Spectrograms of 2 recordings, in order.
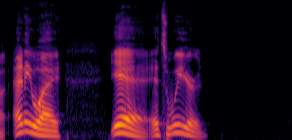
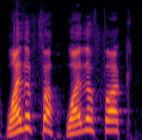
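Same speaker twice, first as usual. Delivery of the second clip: raised-pitch entitled demand, mock outrage; Karen-y complaining; 3 semitones higher than usual. Karen demanding the men in reflective vests, Karen-y complaining. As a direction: play an indignant Karen demanding answers. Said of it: "I was getting real fucking Karen-y".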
